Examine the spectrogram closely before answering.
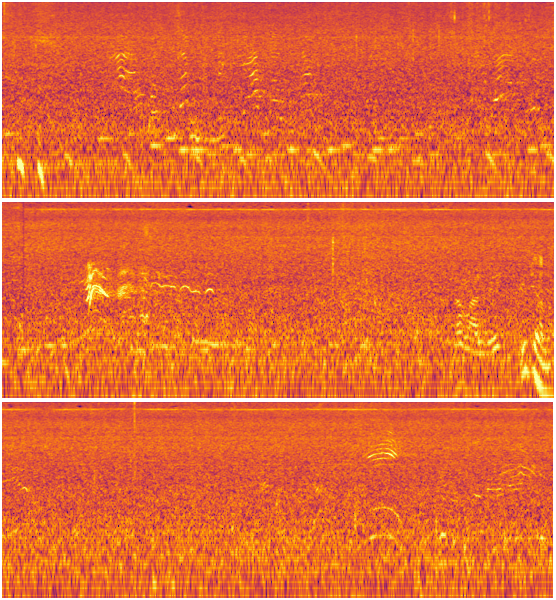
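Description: A swimmer splashes through the water.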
